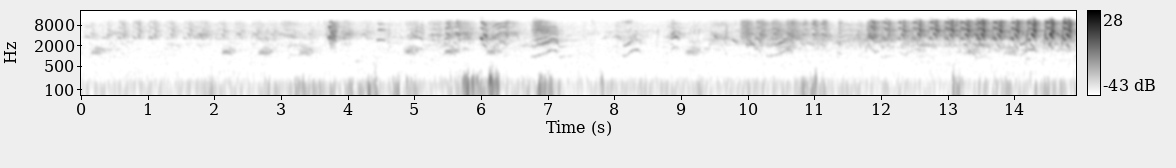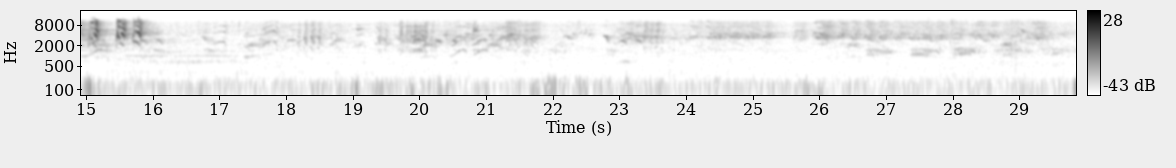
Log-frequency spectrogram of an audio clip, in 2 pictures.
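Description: Several birds chirping and calling, with a loud burst of rapid repeated chirps lasting about four seconds near the middle. A low rumble with a few dull thumps runs underneath.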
